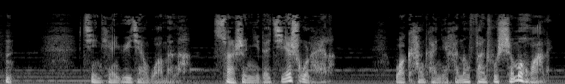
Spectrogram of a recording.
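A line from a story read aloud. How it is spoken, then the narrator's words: Cold snort. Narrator (Chinese): 屈叔 冷冷一哼，道了一句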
